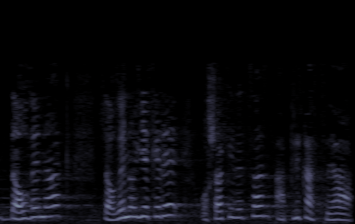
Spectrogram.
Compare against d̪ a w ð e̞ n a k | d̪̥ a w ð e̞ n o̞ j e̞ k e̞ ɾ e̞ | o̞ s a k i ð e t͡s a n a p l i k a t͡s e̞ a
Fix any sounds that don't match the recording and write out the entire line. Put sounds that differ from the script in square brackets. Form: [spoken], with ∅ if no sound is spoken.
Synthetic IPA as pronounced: d̪ a w ð e̞ n a k | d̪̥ a w ð e̞ n o̞ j e̞ k e̞ ɾ e̞ | o̞ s a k i ð e t͡s a n a p l i k a t͡s e̞ a

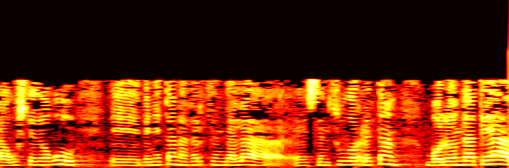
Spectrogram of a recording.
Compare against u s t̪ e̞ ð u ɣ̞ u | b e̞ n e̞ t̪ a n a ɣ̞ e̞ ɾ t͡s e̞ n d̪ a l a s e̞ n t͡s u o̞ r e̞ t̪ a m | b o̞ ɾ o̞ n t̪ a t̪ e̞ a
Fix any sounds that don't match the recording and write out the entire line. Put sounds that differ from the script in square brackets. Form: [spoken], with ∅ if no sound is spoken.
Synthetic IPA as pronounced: u s t̪ e̞ ð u ɣ̞ u | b e̞ n e̞ t̪ a n a ɣ̞ e̞ ɾ t͡s e̞ n d̪ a l a s e̞ n t͡s u o̞ r e̞ t̪ a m | b o̞ ɾ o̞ n [d̪] a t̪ e̞ a

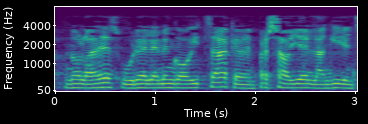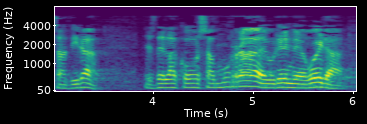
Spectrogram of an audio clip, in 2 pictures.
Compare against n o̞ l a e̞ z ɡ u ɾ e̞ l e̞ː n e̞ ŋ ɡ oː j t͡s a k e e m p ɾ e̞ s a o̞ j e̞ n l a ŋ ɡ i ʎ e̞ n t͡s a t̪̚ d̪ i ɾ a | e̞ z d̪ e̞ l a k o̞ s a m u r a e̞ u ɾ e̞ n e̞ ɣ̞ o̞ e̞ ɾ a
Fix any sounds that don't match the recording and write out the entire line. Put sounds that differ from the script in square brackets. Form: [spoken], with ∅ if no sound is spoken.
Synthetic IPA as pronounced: n o̞ l a e̞ z ɡ u ɾ e̞ l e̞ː n e̞ ŋ ɡ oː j t͡s a k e e m p ɾ e̞ s a o̞ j e̞ n l a ŋ ɡ i ʎ e̞ n t͡s a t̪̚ d̪ i ɾ a | e̞ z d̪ e̞ l a k o̞ s a m u r a e̞ [w] ɾ e̞ n e̞ ɣ̞ o̞ e̞ ɾ a

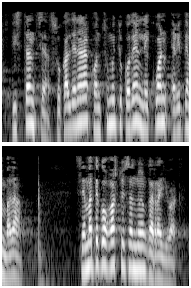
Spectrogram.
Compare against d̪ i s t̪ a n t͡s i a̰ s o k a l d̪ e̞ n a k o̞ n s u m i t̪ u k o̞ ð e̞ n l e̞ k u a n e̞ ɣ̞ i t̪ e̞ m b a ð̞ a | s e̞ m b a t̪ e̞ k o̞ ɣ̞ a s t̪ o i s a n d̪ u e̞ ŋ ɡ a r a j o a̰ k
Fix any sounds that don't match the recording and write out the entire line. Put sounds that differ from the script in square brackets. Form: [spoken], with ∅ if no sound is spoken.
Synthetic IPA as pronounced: d̪ i s t̪ a n t͡s i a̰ s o k a l d̪ e̞ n a k o̞ n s u m i t̪ u k o̞ ð e̞ n l e̞ k u a n e̞ ɣ̞ i t̪ e̞ m b a ð̞ a | s e̞ m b a t̪ e̞ k o̞ ɣ̞ a s t̪ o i s a n d̪ u e̞ ŋ ɡ a r a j o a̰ k

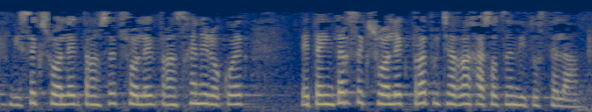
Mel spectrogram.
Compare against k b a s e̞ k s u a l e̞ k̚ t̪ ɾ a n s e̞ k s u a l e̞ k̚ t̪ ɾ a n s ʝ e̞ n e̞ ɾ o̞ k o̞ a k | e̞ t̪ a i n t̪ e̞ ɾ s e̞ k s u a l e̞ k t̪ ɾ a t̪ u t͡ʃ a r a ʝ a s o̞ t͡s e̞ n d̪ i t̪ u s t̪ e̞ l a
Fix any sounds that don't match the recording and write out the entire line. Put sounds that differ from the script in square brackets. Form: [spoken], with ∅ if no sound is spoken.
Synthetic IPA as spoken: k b [i] s e̞ k s u a l e̞ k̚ t̪ ɾ a n s e̞ k s u a l e̞ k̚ t̪ ɾ a n s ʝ e̞ n e̞ ɾ o̞ k o̞ [e] k | e̞ t̪ a i n t̪ e̞ ɾ s e̞ k s u a l e̞ k t̪ ɾ a t̪ u t͡ʃ a r a ʝ a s o̞ t͡s e̞ n d̪ i t̪ u s t̪ e̞ l a

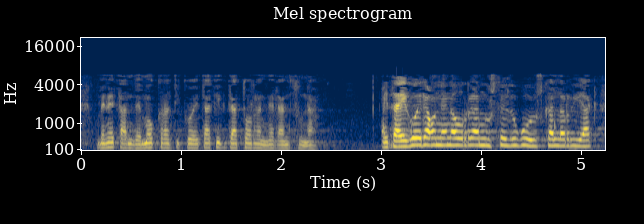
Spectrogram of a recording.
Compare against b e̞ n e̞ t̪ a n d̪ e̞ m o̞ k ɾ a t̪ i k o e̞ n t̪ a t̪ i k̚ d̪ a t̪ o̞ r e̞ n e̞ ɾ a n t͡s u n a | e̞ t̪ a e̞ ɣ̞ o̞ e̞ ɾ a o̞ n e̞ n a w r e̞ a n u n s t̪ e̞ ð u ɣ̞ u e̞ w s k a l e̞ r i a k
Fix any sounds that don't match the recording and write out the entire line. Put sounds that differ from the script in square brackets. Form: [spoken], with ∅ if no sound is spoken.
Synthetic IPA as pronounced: b e̞ n e̞ t̪ a n d̪ e̞ m o̞ k ɾ a t̪ i k o e̞ [∅] t̪ a t̪ i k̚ d̪ a t̪ o̞ r e̞ n e̞ ɾ a n t͡s u n a | e̞ t̪ a e̞ ɣ̞ o̞ e̞ ɾ a o̞ n e̞ n a w r e̞ a n u [∅] s t̪ e̞ ð u ɣ̞ u e̞ w s k a l e̞ r i a k

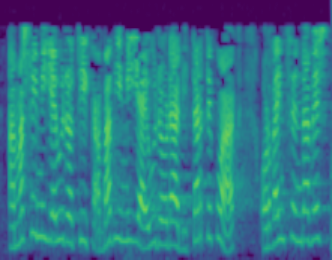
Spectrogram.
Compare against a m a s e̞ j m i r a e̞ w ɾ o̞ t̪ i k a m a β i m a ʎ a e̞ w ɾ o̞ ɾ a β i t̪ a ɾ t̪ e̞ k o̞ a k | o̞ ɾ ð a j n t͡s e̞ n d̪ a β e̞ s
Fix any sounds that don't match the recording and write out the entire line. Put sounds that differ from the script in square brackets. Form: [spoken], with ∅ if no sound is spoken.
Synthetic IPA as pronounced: a m a s e̞ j m i [ʎ] a e̞ w ɾ o̞ t̪ i k a m a β i m [i] ʎ a e̞ w ɾ o̞ ɾ a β i t̪ a ɾ t̪ e̞ k o̞ a k | o̞ ɾ ð a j n t͡s e̞ n d̪ a β e̞ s

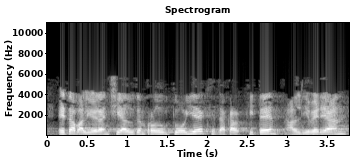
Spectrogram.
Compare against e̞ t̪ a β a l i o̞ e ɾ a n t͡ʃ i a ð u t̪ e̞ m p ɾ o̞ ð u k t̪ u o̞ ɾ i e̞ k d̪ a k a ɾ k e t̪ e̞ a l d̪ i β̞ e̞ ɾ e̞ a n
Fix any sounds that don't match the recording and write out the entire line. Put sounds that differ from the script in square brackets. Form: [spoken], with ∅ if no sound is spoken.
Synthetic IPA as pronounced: e̞ t̪ a β a l i o̞ e ɾ a n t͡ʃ i a ð u t̪ e̞ m p ɾ o̞ ð u k t̪ u o̞ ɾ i e̞ k d̪ a k a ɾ k [i] t̪ e̞ a l d̪ i β̞ e̞ ɾ e̞ a n

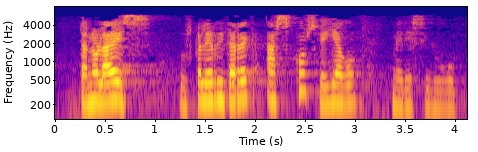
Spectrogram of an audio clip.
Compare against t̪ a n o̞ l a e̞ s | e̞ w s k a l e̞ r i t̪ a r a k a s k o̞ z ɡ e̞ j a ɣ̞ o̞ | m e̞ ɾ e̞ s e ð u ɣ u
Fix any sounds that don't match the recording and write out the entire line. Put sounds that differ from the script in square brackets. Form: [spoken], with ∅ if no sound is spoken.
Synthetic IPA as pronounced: t̪ a n o̞ l a e̞ s | e̞ w s k a l e̞ r i t̪ a r [e] k a s k o̞ z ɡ e̞ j a ɣ̞ o̞ | m e̞ ɾ e̞ s [i] ð u ɣ u

